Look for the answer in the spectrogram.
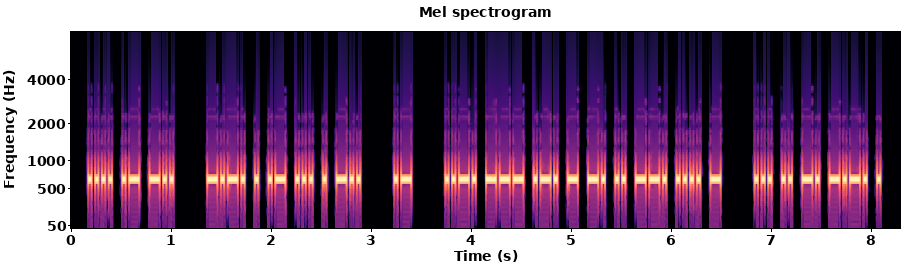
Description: Morse code, heard as a keyed tone, about 34 wpm, 650 Hz. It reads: HAD CEASED A FORTNIGHT SINCE
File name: Book Two / 09-Chapter 9 - 35 WPM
